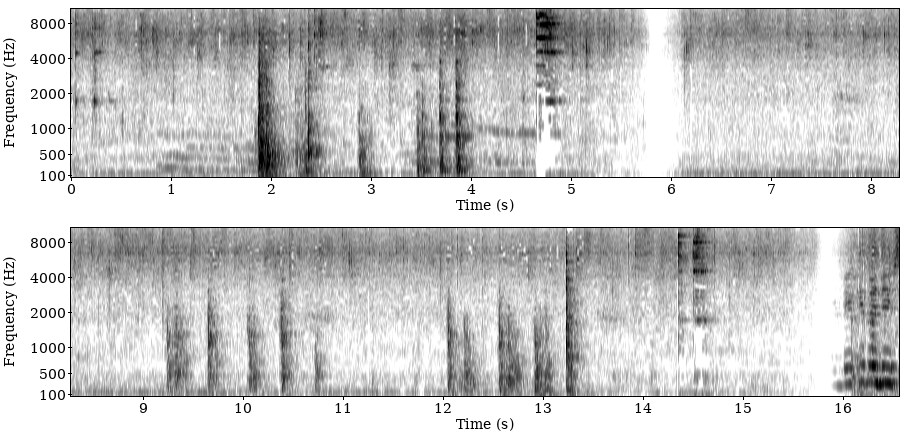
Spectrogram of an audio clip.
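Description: Three eggs frying in hot oil in a pan, giving a steady close hiss with scattered clinks and scrapes of a utensil against the pan, and no talking.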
